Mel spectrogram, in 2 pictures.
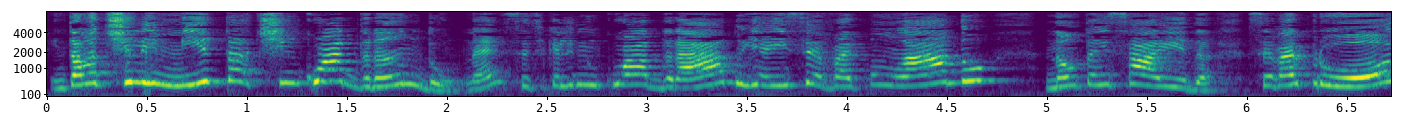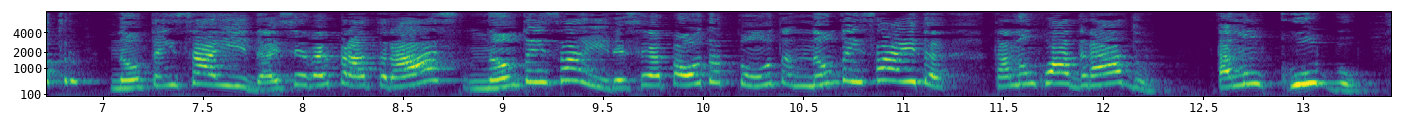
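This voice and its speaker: Animated high-voiced woman mentor. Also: brisk, few pauses. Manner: animated, acts out listeners' complaints in quotes. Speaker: mentor and podcast host. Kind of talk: live motivational talk.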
